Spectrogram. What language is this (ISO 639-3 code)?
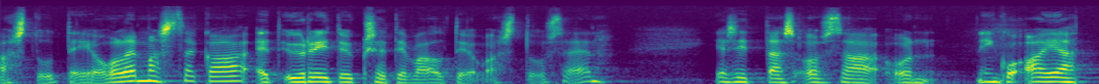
fin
